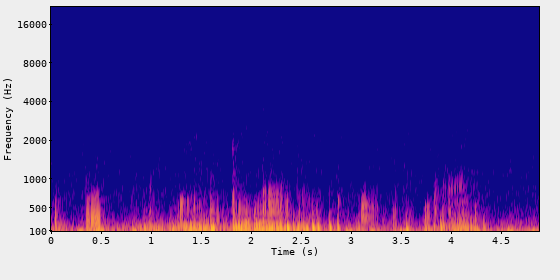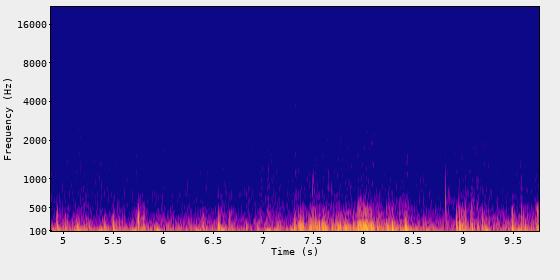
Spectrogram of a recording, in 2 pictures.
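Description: Quiet, continuous low gurgling and rumbling with irregular surges, typical of ordinary stomach growling from moving gut contents.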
